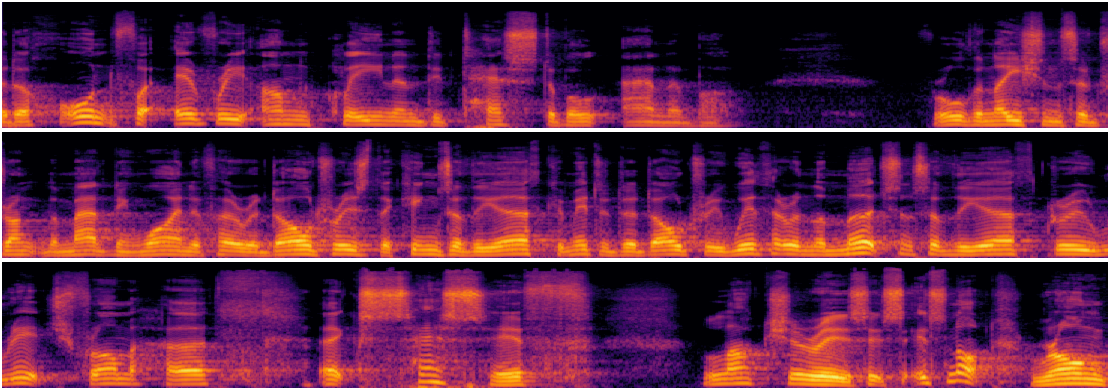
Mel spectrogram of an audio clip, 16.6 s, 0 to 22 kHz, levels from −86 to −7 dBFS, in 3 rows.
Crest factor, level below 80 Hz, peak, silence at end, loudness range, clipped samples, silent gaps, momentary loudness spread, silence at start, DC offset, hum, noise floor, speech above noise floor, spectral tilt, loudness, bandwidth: 20 dB; -52 dBFS; -2 dBFS; 0 s; 7 LU; under 0.1%; none; 12 LU; 0 s; under 0.1%; none; -61 dBFS; 39 dB; -4.5 dB/octave; -22 LUFS; 17.5 kHz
